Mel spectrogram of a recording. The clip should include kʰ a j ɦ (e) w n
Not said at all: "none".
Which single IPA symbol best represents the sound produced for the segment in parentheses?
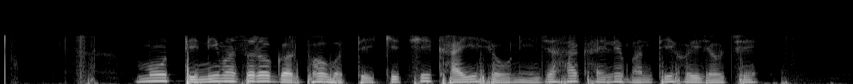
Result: e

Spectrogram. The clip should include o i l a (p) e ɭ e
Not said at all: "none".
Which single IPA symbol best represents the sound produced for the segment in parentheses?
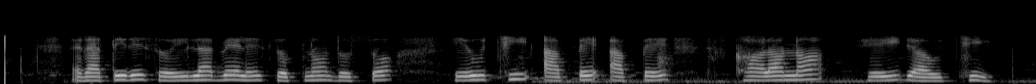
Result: b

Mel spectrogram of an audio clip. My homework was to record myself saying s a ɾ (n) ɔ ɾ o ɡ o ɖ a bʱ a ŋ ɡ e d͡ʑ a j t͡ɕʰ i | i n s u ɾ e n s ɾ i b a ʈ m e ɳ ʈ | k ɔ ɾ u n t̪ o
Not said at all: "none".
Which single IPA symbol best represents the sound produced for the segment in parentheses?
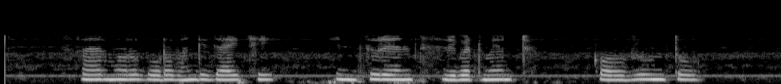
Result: m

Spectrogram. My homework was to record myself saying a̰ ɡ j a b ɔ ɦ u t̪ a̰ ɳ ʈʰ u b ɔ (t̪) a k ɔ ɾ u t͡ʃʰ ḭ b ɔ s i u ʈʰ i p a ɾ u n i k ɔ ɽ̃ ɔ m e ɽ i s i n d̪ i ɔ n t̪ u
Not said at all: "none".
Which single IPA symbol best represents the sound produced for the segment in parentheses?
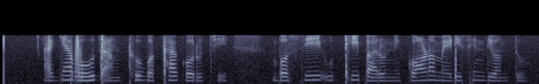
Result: t̪ʰ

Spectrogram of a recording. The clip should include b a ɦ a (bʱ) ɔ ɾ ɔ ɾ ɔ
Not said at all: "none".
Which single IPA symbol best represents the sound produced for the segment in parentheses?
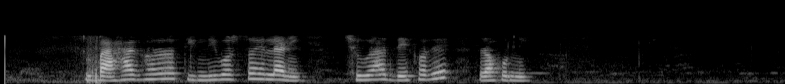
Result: ɡʱ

